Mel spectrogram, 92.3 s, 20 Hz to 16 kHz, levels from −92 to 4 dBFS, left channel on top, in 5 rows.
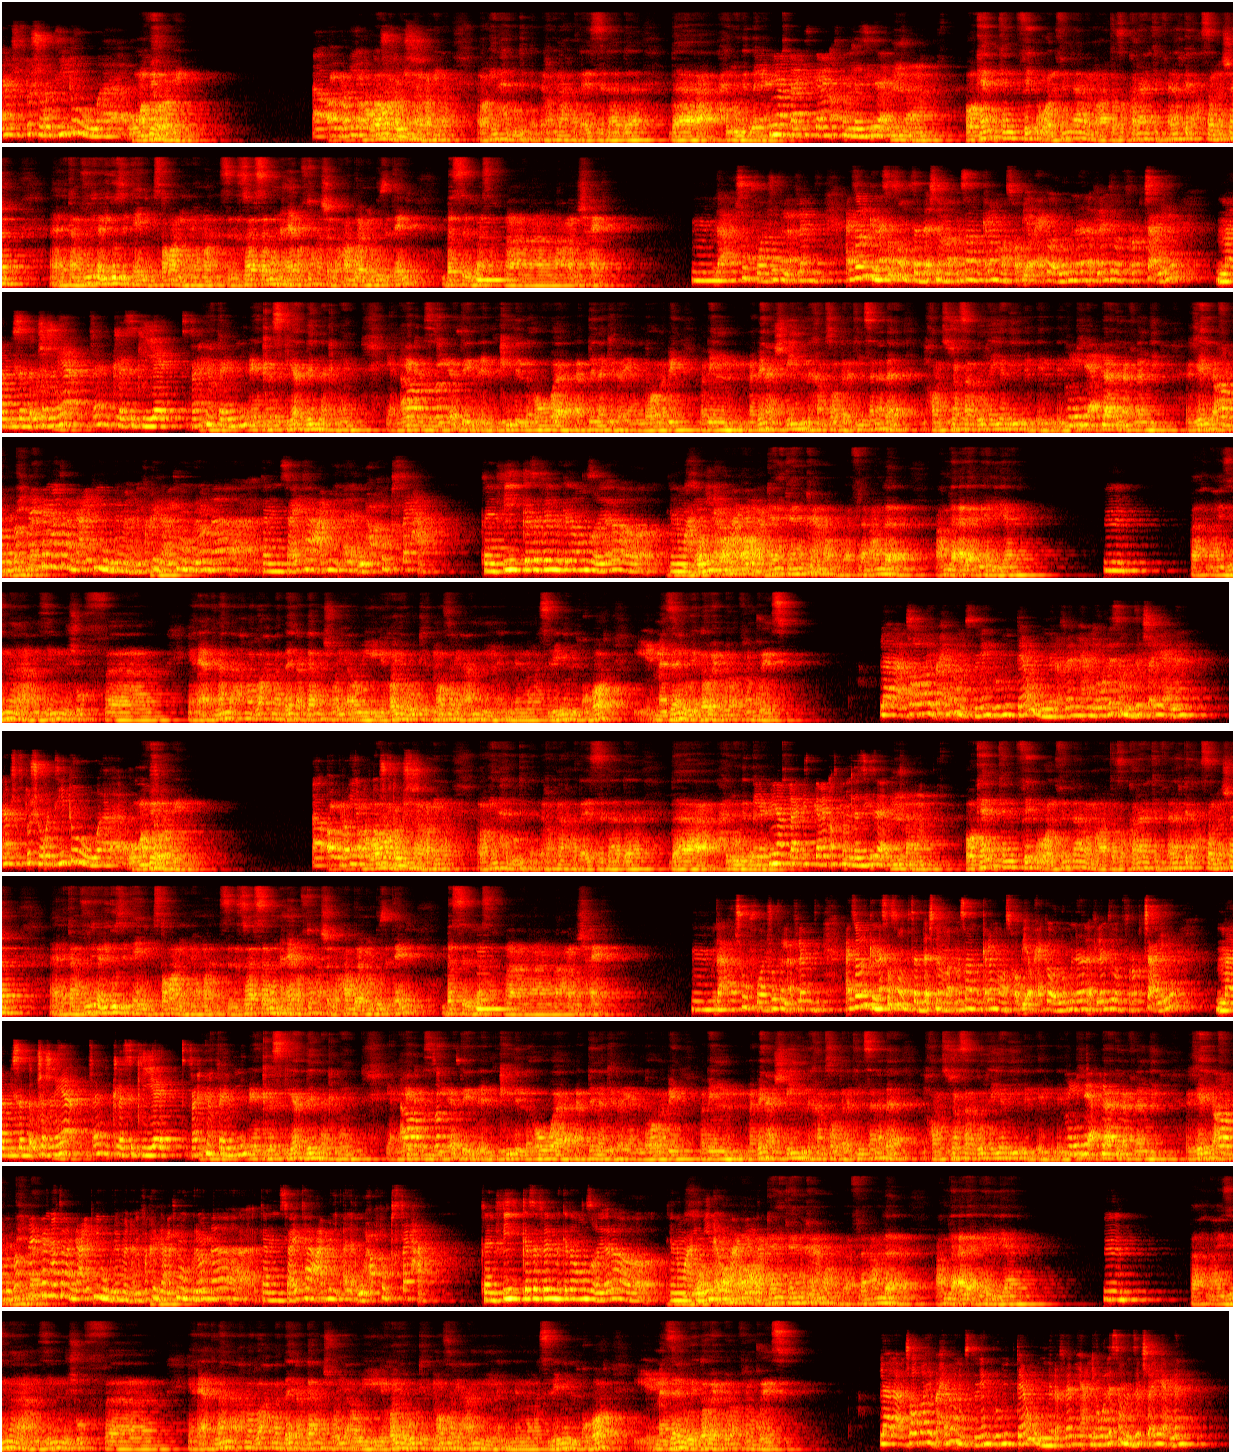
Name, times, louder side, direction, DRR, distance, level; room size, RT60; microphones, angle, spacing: voice 1, 0.0-2.2 4.7-6.1 11.2-13.9 25.6-25.9 28.8-36.2 36.7-40.6 42.9-43.7 52.9-53.9 55.1-61.7 62.6-65.1 65.4-66.8 67.4-67.7 71.9-72.3 87.0-91.6, right 1 dB, 75° right, 1 dB, 0.6 m, -25 dB
voice 2, 1.9-2.8 4.9-11.6 13.3-13.9 14.5-25.7 26.0-27.5 37.7-37.9 39.9-40.3 40.6-53.2 53.4-56.0 57.6-57.9 65.4-69.0 69.4-70.7 73.2-85.6, equal, 5° right, -8 dB, 0.6 m, -28 dB
6.0 x 5.7 x 3.0 m, 1.4 s
head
